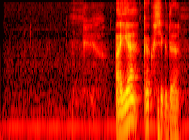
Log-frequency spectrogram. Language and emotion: Russian, sad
